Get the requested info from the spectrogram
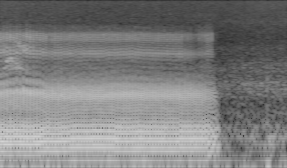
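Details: Snoring Pekingese giving one steady, rattling snore lasting about one and a half seconds, with a dense buzzy pulse throughout, fading into quiet room tone.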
